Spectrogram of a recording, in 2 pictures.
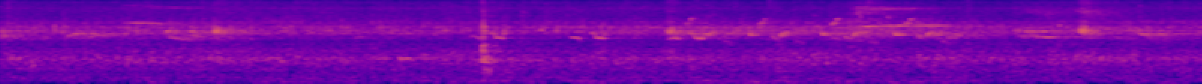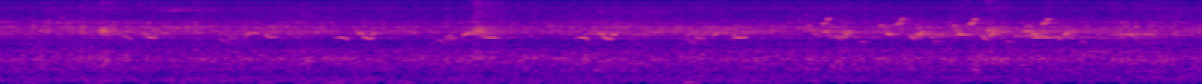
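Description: Wild birds chirping outdoors, many short high calls scattered through, over a steady background hiss, with one sharp click about two and a half seconds in.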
